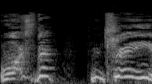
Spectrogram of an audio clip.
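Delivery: put-on high scream.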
